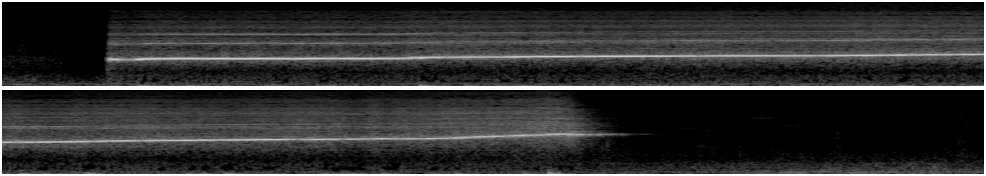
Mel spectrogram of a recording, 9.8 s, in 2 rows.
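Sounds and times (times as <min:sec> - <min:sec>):
ancient flute sounding a sliding whistling note: 0:00.5 - 0:08.2.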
